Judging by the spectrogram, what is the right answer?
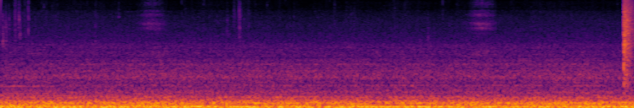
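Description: A car driving along a cleared winter road: a steady low rumble of road and tyre noise with the engine underneath. A short, sharp noise comes right at the very end.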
